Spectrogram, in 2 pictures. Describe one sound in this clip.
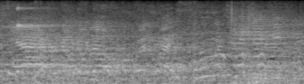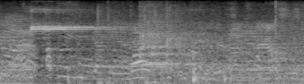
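A crowd of men and women chatters and calls out in a large echoing gym.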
